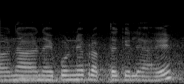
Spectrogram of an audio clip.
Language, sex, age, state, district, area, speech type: Marathi, female, 18-30, Maharashtra, Ratnagiri, rural, spontaneous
